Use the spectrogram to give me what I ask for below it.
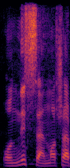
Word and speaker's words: Nisan: Esther chapter 3 verse number 7 says in the first month that is the month Nisan or Nissan should I pronounce it? Nisan.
